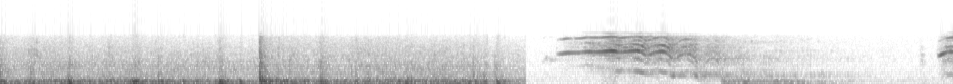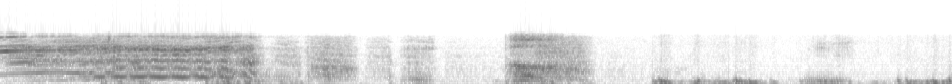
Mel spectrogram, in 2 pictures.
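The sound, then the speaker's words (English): Horses whinny loudly several times, with high, quavering neighs that rise and fall in separate bursts. A rough, noisy rush comes before them, and snorting follows the calls. “I mean, I took the horses out. Did you get them all?”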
